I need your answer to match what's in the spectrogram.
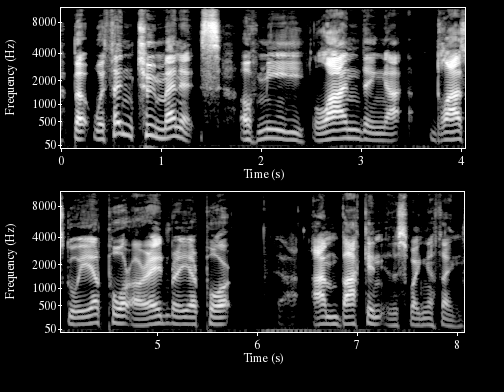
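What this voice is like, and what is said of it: Strong Glaswegian Scottish accent. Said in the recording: “I come from Glasgow, which is the west coast, which is a very granular accent.”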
